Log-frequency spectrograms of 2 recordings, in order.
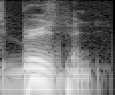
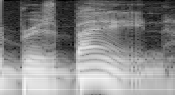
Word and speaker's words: Brisbane: Now, Brisbane. Spent like 2 weeks in Brisbane and I really liked it. If you're an Aussie, it's Brisbane. But Americans turn it into Brisbane like it's some sort of poison.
